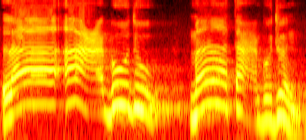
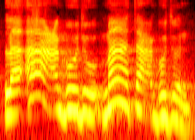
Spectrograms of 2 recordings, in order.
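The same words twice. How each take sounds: First: The first vowel is held long. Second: The first vowel is cut short. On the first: I do not worship what you worship. The speaker calls it right. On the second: Indeed I worship what you worship. The speaker calls it wrong.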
